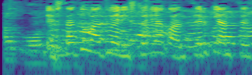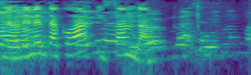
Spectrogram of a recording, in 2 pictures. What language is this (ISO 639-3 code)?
eus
